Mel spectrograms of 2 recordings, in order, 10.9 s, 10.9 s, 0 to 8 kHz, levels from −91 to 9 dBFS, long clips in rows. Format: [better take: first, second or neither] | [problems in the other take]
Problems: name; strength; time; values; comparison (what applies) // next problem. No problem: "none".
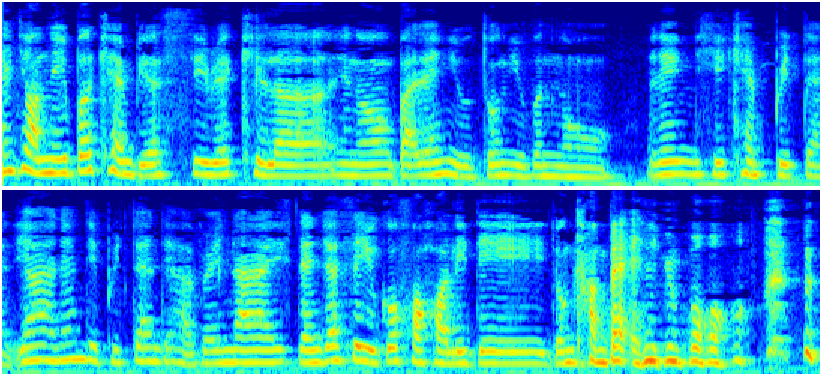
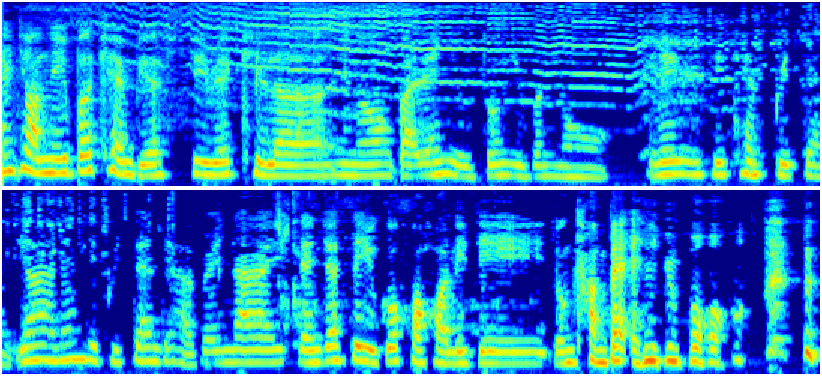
first | noise reduction (classical method spectral subtraction)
